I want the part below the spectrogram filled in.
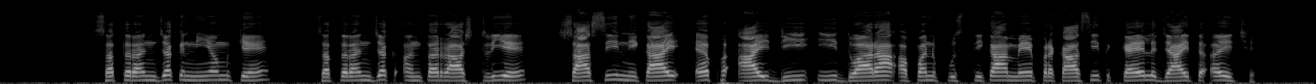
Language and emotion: Maithili, neutral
